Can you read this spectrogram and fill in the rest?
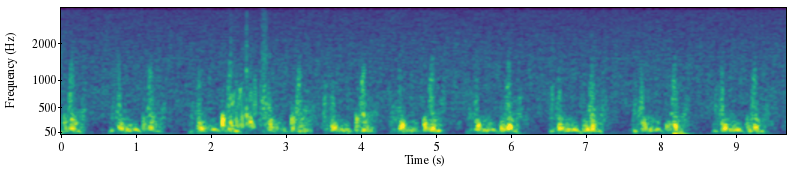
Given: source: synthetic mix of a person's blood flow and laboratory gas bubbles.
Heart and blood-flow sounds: Doppler ultrasound of blood flow; precordium
2.22-2.84 s: bubbles
From the record:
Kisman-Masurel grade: 211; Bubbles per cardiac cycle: several, 3 to 8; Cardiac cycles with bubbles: 1 to 10%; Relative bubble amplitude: barely perceptible (0.100 to 0.250); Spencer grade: 1 (occasional bubble signal discernible with the cardiac motion signal, with majority of cardiac periods free of bubbles); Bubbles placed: only in the low amplitude regions of the cardiac cycle

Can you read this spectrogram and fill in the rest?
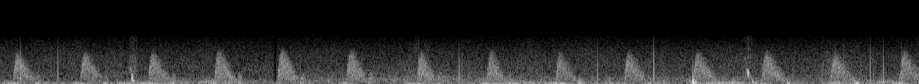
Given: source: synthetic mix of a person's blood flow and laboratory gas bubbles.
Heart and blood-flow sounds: Doppler ultrasound of blood flow; subclavian vein
1.29-1.37 s: bubbles
7.44-7.52 s: bubbles
From the record:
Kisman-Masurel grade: 113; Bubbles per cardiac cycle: 1 to 2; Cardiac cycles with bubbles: 1 to 10%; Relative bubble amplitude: loud (0.450 to 0.775); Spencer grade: 1 (occasional bubble signal discernible with the cardiac motion signal, with majority of cardiac periods free of bubbles); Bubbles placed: anywhere in the cardiac cycle

